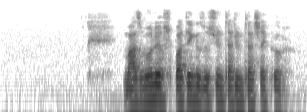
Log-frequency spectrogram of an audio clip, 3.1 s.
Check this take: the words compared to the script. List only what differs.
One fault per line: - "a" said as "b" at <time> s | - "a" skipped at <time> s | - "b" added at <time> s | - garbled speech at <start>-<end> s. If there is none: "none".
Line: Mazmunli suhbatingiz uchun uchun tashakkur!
none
